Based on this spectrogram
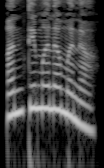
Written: ಅಂತಿಮನಮನ

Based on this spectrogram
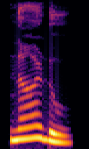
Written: ನಡು

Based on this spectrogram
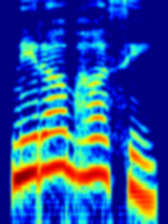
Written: ನಿರಾಭಾಸಿ

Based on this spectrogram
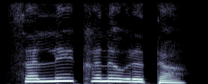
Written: ಸಲ್ಲೇಖನವ್ರತ

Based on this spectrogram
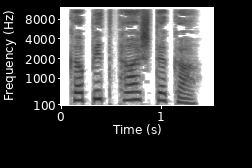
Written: ಕಪಿತ್ಥಾಷ್ಟಕ

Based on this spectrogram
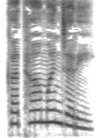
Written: ಕಥಾಮಂಜರಿ

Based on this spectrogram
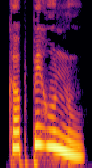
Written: ಕಪ್ಪೆಹುಣ್ಣು

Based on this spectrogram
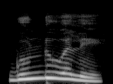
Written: ಗುಂಟವಲೆ

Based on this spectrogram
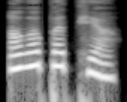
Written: ಅವಪಥ್ಯ

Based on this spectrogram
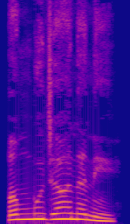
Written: ಅಂಬುಜಾನನೆ

